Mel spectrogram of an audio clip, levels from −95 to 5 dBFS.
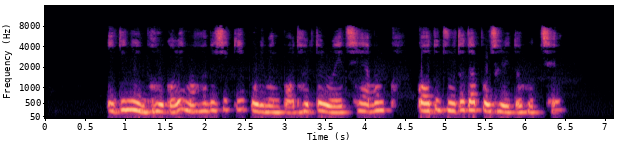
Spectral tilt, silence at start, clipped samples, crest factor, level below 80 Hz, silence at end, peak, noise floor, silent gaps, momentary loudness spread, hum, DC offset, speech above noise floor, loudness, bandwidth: -6.5 dB/octave; 0.8 s; under 0.1%; 14 dB; -56 dBFS; 0.65 s; -2 dBFS; -86 dBFS; none; 12 LU; none; under 0.1%; 71 dB; -16 LUFS; 8 kHz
